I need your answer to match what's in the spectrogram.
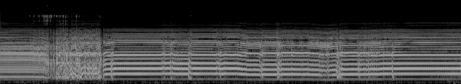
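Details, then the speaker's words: Mid-60s Panasonic R1326 AM 8-transistor 9-volt radio: steady buzzy one-pitch squeal, stuttering briefly now and then; oscillation traced with a signal generator to an open volume control. "So as I said, I just continued to work with this and use the signal generator to track down the audio signal, and began to isolate the problem in the volume control area."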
